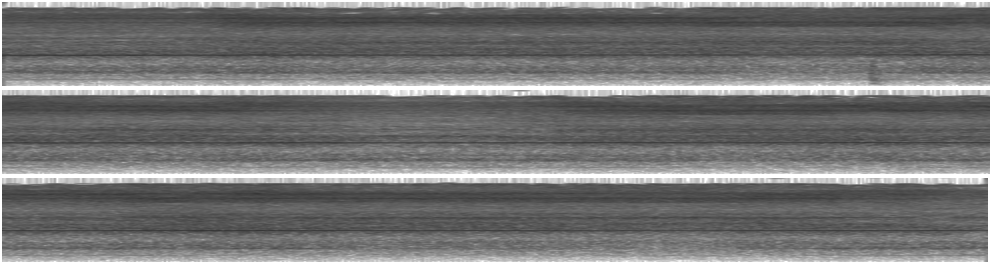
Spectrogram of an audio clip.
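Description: Handheld craft heat tool blowing hot air steadily, a rushing hiss with a thin high whine. It is drying wet Distress ink and water spatters on kraft cardstock.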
